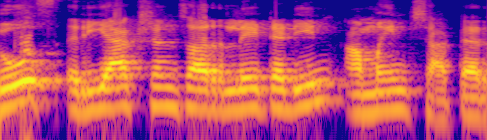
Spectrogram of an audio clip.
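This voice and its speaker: A man speaks with a Tamil accent. His pitch is fairly high. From South India, Tamil Nadu. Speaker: chemistry teacher. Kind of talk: live online lecture. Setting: live stream.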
